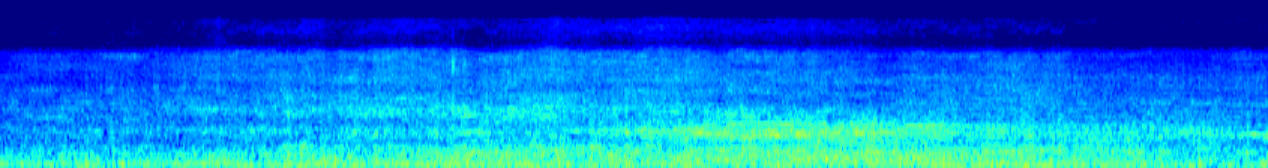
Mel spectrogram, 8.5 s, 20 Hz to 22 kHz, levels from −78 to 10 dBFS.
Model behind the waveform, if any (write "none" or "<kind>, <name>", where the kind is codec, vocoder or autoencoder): codec, SNAC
